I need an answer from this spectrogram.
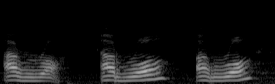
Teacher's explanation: را شمسی حرف ہے، اس نے اپنے اندر لام تعریف کو مرج کر لیا، اس وجہ سے وہ پڑھا نہیں جا رہا. اسے اگر الگ سے بھی پڑھیں گے تو الرا ہی پڑھیں گے، الرا نہیں پڑھیں گے. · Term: لام شمسیہ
